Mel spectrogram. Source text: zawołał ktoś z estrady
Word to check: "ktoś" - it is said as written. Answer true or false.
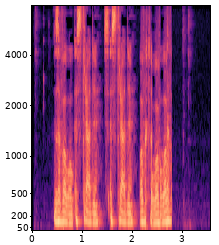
false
